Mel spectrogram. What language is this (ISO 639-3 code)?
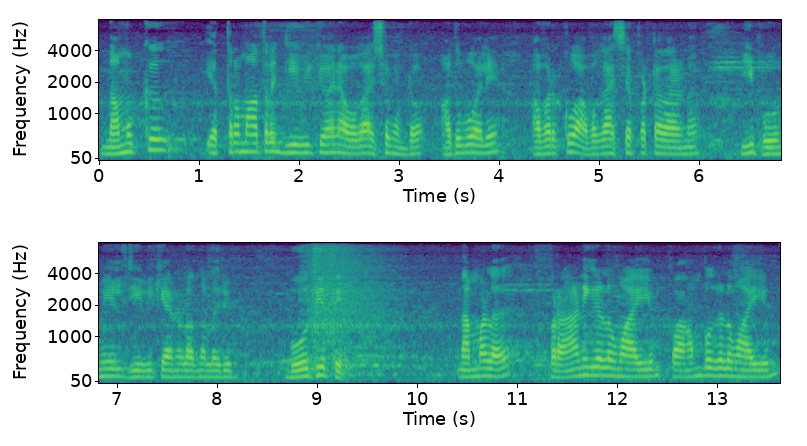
mal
